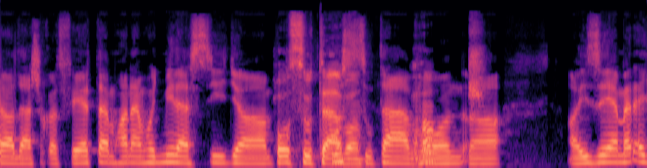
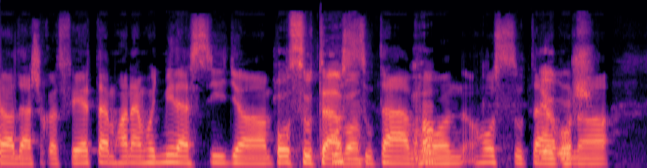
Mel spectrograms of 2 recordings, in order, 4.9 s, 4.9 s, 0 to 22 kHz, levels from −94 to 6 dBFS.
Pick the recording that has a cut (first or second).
first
